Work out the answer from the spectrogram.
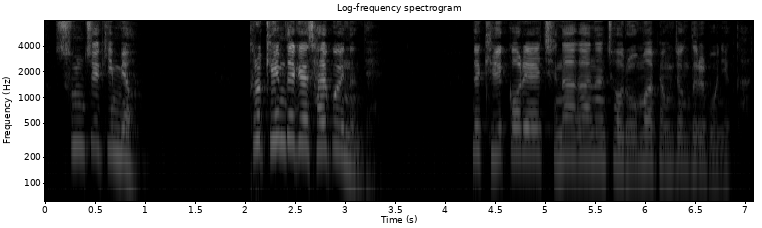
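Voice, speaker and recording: A male pastor with a very high, sharp, ringing voice delivers a sermon. He rises into loud, impassioned appeals, then drops to hushed, near-whispered asides. He keeps putting rhetorical questions to the congregation.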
